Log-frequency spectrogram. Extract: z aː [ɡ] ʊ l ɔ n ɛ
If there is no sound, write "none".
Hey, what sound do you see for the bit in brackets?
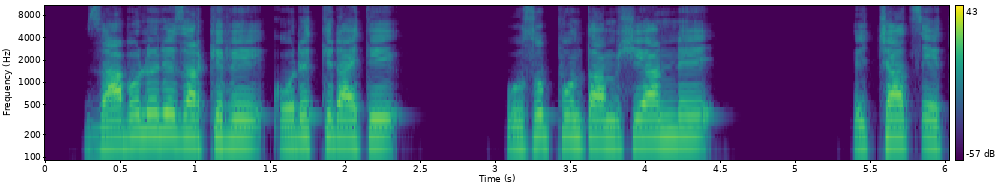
b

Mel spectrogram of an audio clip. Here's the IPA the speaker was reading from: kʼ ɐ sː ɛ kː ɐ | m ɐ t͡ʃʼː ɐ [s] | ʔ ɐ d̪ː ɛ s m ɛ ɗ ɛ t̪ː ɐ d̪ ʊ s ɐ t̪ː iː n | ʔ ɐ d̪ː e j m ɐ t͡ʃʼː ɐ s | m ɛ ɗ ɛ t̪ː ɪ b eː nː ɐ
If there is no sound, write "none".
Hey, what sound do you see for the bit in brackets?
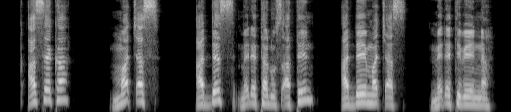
s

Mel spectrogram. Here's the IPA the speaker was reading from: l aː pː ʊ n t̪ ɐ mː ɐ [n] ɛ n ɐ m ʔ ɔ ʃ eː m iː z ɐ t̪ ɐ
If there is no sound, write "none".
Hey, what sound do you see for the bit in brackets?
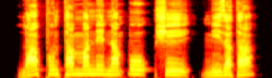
nː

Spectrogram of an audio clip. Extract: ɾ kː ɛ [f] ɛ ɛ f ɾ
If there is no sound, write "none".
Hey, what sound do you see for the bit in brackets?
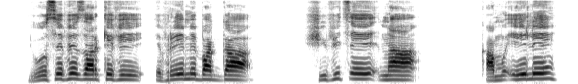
f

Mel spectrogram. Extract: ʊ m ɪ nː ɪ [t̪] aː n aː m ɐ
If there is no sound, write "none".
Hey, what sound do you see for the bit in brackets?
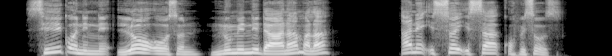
d̪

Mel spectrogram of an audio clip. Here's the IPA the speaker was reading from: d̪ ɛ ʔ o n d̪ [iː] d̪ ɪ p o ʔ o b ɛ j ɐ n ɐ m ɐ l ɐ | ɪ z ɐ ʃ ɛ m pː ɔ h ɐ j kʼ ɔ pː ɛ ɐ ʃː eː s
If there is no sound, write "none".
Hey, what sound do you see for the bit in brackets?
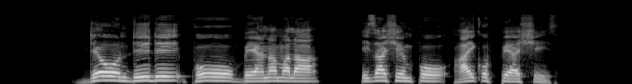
iː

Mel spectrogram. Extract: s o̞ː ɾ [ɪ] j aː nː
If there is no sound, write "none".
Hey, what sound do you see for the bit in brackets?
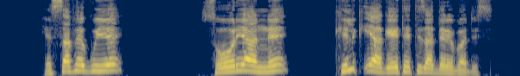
ɪ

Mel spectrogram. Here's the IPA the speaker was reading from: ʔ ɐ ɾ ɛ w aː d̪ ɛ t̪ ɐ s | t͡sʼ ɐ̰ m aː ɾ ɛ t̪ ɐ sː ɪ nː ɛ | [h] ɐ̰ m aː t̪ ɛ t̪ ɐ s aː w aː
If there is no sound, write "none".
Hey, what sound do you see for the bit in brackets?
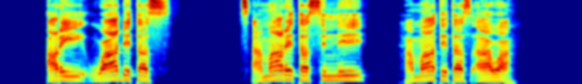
h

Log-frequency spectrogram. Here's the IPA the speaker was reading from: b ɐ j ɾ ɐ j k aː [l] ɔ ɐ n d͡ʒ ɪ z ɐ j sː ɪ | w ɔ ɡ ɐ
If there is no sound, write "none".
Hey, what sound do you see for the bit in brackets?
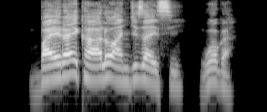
l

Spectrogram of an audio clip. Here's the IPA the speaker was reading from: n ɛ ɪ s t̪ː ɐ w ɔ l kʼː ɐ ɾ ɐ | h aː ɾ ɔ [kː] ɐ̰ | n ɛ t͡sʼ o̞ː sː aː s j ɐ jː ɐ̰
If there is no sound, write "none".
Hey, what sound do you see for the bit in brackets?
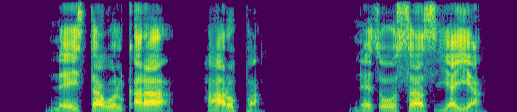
pː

